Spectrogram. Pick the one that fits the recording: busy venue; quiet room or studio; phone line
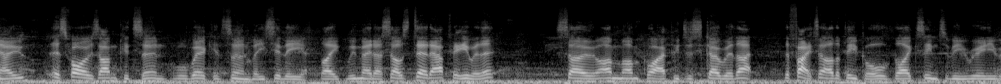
busy venue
